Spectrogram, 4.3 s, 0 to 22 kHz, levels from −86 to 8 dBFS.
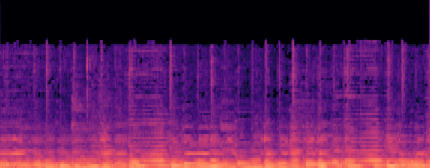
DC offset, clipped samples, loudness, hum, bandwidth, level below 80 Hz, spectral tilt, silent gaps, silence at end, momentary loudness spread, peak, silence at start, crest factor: under 0.1%; under 0.1%; -16 LUFS; none; 17 kHz; -36 dBFS; -6 dB/octave; none; 0 s; 2 LU; -2 dBFS; 0 s; 14 dB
